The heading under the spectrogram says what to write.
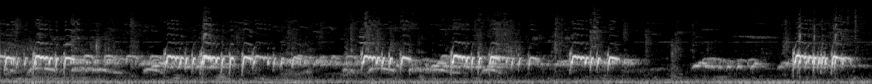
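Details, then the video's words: Repeated rolling coos from a tame local zebra dove singing at a contest field, phrases coming about once a second, with background crowd murmur and faint clicks. "Perkutut Lokal Alam Jinak Berprestasi"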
